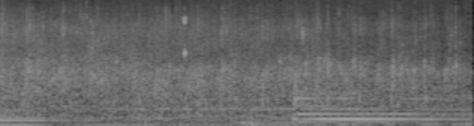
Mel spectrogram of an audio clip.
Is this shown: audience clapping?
yes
